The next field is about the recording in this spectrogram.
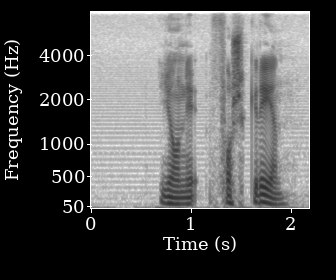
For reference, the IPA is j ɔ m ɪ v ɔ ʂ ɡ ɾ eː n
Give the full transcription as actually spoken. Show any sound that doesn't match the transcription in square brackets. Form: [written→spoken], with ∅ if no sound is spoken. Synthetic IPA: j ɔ [m→n] ɪ [v→f] ɔ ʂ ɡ ɾ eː n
